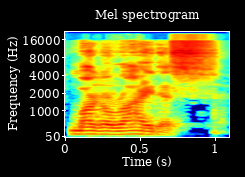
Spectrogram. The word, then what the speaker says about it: Margaritis: it's pronounced like a we pronounce it like a cocktail but it's actually spelled like an information inflammation margaritas and my email is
